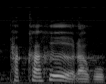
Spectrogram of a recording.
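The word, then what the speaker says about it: פָּקַח: 여기 밝히다로 쓰인 히브리어는 파카흐라고 발음을 하는데 닫혀있던 눈을 열어준다라는 뜻이 담겨져 있는 단어입니다.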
